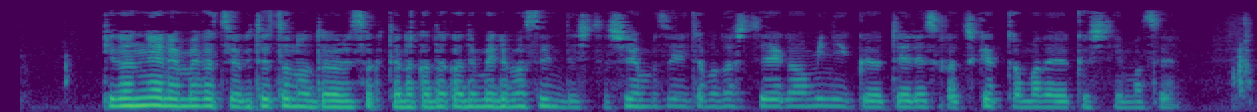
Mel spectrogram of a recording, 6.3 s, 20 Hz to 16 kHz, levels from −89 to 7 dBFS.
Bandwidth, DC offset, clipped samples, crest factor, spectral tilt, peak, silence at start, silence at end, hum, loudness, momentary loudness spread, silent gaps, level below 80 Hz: 11.5 kHz; under 0.1%; under 0.1%; 20 dB; -4 dB/octave; -10 dBFS; 0.5 s; 0.05 s; none; -30 LUFS; 13 LU; none; -78 dBFS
